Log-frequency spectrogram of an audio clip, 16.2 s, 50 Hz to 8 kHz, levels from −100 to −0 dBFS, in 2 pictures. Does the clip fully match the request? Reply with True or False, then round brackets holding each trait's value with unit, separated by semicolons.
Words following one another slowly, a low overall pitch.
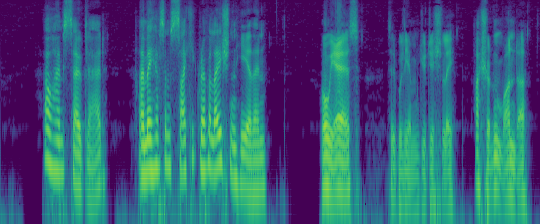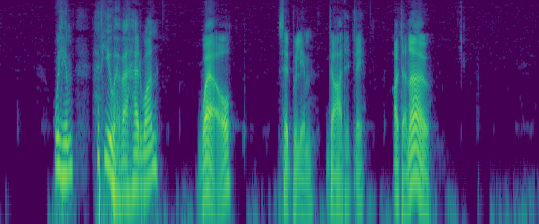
True (120 wpm; 120 Hz)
